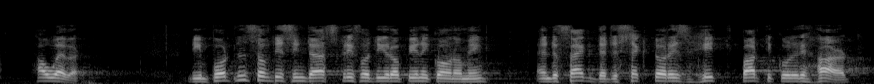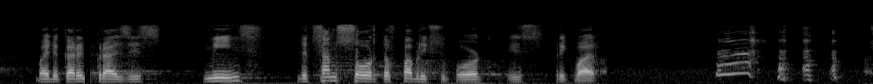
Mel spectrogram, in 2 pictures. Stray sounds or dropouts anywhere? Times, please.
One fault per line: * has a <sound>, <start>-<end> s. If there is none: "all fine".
* has a dropout, 9.6-9.6 s
* has a laugh, 15.9-17.2 s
